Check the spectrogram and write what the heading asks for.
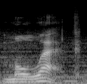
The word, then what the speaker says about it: Molech: The vowels added by the medieval Jewish scribes known as the Masoretes produce the pronunciation Molech, while the spelling Moloch comes from the Greek Septuagint and Latin Vulgate translations.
